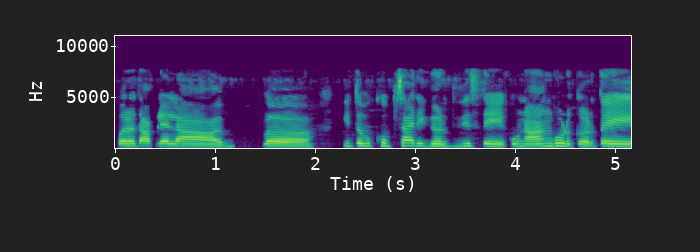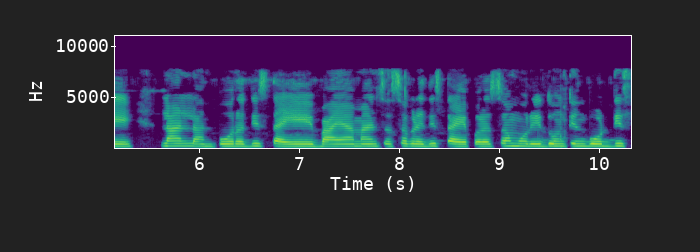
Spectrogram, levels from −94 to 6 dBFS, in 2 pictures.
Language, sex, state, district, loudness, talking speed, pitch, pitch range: Marathi, female, Maharashtra, Dhule, -15 LUFS, 150 wpm, 230 Hz, 220-245 Hz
